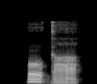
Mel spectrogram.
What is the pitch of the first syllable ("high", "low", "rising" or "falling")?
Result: falling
